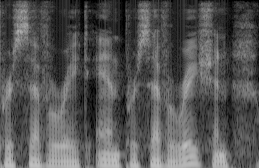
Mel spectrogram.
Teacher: It's been around since the 1500s, when it was used as a synonym of perseverance, which at one time was pronounced, like perseverate and perseveration, with the stress on sev instead of vir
